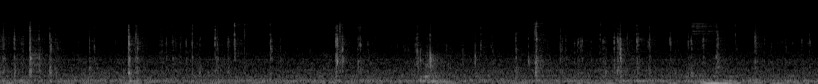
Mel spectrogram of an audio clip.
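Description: Typing on a computer keyboard: light, irregular key clicks.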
